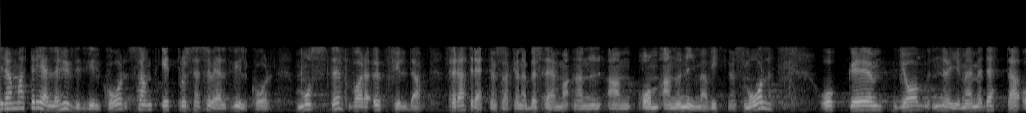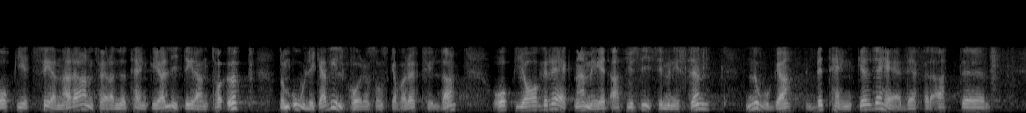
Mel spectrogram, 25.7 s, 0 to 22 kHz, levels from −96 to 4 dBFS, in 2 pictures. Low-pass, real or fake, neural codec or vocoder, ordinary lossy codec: 7.2 kHz; real; none; AAC, 16 kbps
